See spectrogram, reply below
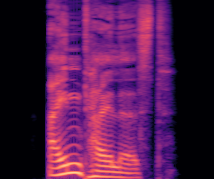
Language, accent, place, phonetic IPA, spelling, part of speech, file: German, Germany, Berlin, [ˈaɪ̯nˌtaɪ̯ləst], einteilest, verb, De-einteilest.ogg
- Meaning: second-person singular dependent subjunctive I of einteilen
